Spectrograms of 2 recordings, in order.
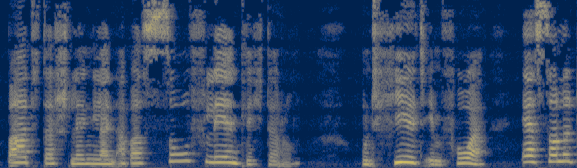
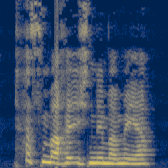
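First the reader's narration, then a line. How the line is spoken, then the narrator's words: Farmer calling out. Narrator (German): rief der Bauer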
